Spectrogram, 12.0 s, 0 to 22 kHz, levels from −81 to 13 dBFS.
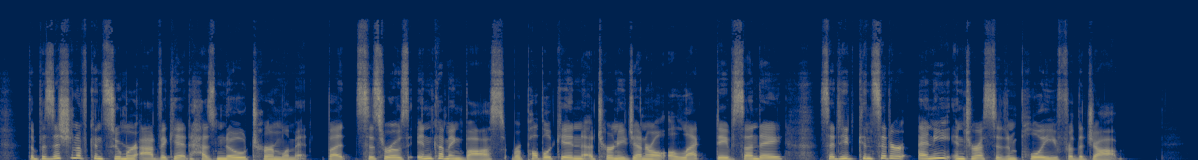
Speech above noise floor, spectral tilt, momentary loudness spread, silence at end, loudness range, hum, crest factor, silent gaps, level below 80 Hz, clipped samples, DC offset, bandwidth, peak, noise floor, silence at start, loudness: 49 dB; -4.5 dB/octave; 6 LU; 0.8 s; 1 LU; none; 12 dB; none; -56 dBFS; under 0.1%; under 0.1%; 18.5 kHz; -6 dBFS; -67 dBFS; 0.3 s; -18 LUFS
